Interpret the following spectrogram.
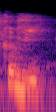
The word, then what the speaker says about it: Camus: Eu ia recomendar para ele Alberto Cami, né, Camus, né, como se escreve.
